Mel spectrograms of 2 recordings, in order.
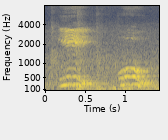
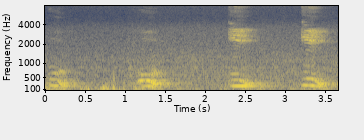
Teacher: जहां मुख लगभग बंद रहता है या बहुत कम खुलता है उसे हम समवृत कहते हैं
